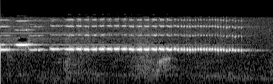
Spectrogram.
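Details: Canary song, pure and polished: a long, even rolling trill of rapid whistled pulses on one bright pitch, speeding up toward the end before it fades.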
